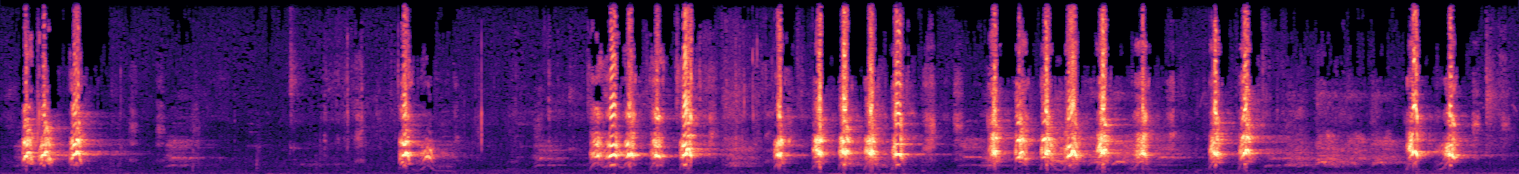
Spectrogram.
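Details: Pug greeting a new canine friend with a stream of shrill, rapid barks, a few isolated yaps at first, then dense runs of repeated barking with brief gaps.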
